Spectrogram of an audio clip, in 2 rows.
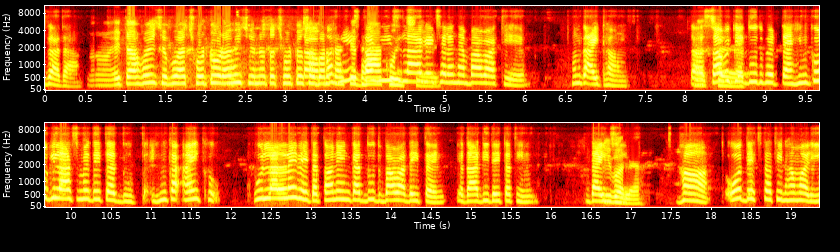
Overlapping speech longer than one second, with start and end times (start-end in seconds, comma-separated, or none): none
